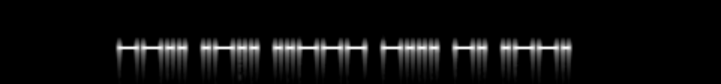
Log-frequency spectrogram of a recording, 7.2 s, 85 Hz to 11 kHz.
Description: Morse code, heard as a keyed tone, about 20 wpm, 700 Hz. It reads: ZL2BNP
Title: DXCC-100 Call Signs - 6 Characters - 20wpm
